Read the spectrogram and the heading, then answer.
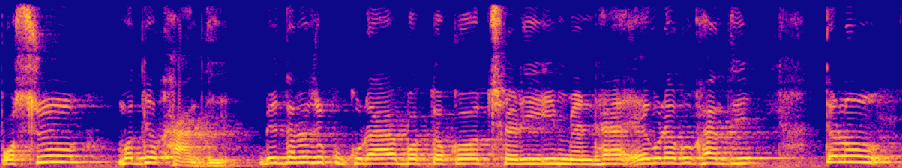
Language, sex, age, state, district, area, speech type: Odia, male, 30-45, Odisha, Bhadrak, rural, spontaneous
